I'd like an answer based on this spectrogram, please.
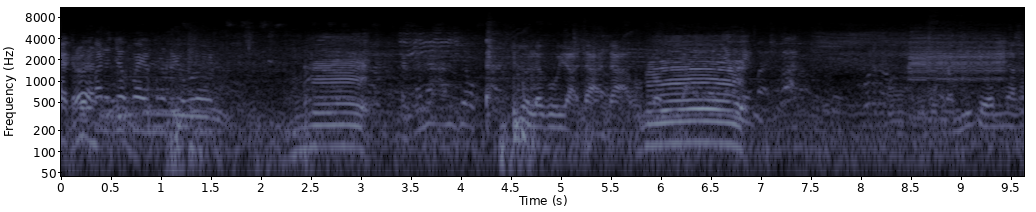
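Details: Cow with a broken leg after being hit by a car, suffering badly, giving two or three low, strained moos amid a busy mix of voices and background noise.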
